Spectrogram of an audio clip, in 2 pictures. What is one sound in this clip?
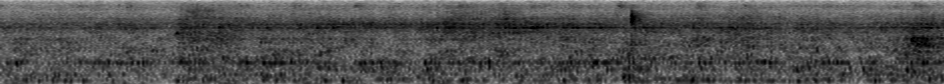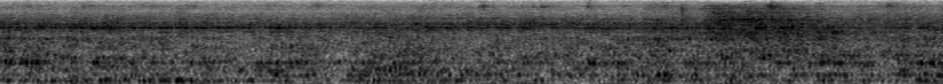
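A cloth rubs and squeaks against a guitar body.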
